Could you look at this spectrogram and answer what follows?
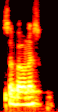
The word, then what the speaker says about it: Sabonis: It's like, the fact that he got angry with, Sabonis, or however you pronounce his last name. – Sabonis.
